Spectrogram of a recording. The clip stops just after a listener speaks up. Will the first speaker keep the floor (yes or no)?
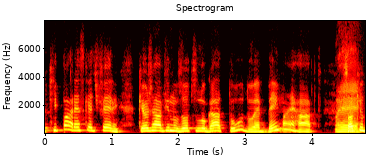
yes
